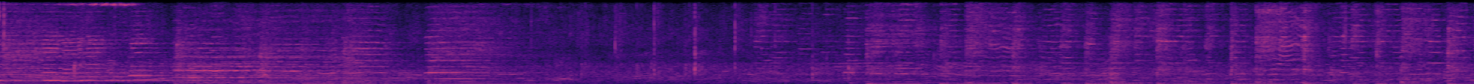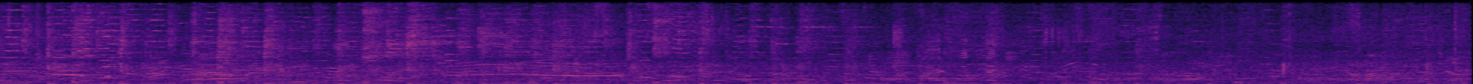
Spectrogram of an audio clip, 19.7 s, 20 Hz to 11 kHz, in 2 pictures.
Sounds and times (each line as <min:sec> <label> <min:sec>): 0:05.8 people go out on evening and talk to each other’s 0:19.6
